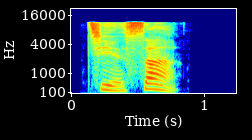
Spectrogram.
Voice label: "解散", Chinese

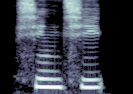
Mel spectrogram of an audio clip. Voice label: "星期", Chinese

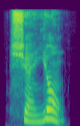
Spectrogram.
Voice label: "选用", Chinese

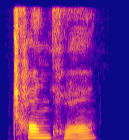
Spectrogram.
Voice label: "猖狂", Chinese

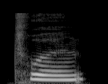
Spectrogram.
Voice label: "蠢", Chinese

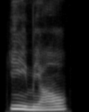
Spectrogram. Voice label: "疫苗", Chinese

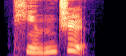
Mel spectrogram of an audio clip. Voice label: "停滞", Chinese

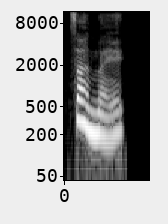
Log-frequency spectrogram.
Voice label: "赞美", Chinese

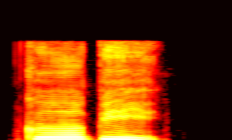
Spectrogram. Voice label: "戈壁", Chinese

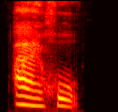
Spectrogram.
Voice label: "爱护", Chinese

